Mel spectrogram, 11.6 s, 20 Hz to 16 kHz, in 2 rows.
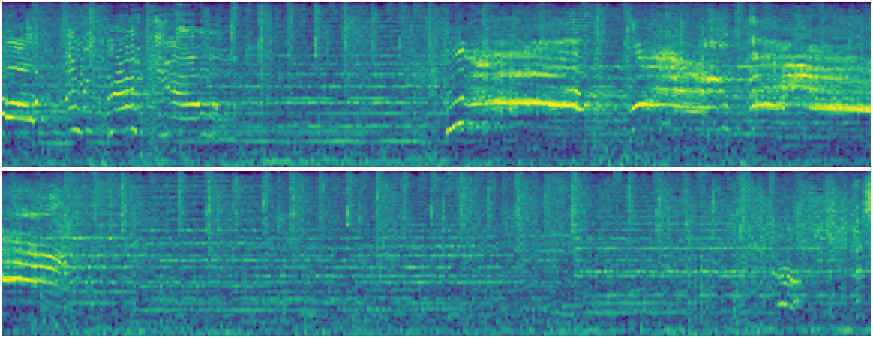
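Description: Screaming battle cries in the video game Drakengard 3, a dense wall of distant yelling voices and crowd-like clamor running continuously under music, with rising and falling cries in the middle.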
